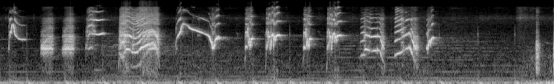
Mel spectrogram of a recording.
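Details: Javan myna from the wild giving a fast series of squeaky, whistled and rasping notes, roughly two per second, with one long harsh buzzy burst near the start and downslurred whistles throughout.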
